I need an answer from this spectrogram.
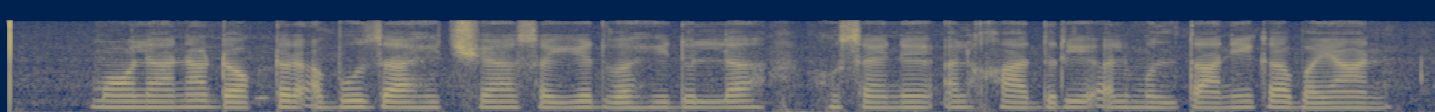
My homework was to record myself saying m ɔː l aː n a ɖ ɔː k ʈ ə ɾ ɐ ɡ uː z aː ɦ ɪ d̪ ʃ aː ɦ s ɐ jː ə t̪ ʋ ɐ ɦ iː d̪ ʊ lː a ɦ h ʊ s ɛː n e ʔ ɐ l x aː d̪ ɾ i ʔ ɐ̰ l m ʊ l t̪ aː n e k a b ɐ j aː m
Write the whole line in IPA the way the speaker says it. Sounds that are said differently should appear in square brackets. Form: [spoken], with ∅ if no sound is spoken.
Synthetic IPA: m ɔː l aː n a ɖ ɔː k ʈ ə ɾ ɐ [b] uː z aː ɦ ɪ d̪ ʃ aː ɦ s ɐ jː ə [d̪] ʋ ɐ ɦ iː d̪ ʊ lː a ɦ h ʊ s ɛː n e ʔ ɐ l x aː d̪ ɾ i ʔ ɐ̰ l m ʊ l t̪ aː n [i] k a b ɐ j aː [n]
